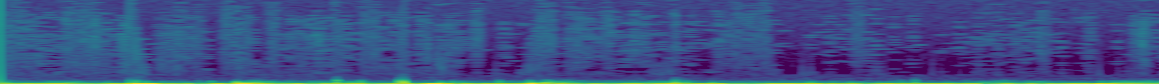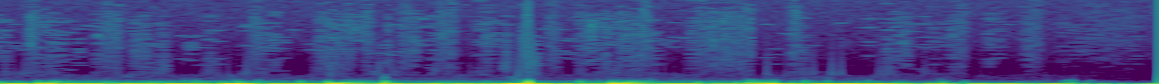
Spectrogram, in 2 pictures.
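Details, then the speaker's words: Horse with aortic insufficiency: slow heartbeat with a buzzing, kazoo-like diastolic decrescendo murmur after the second sound, from aortic valve fluttering as blood regurgitates; loudness does not indicate severity. "here's a diastolic decrescendo murmur in a horse with aortic insufficiency this murmur is readily audible because of the frequencies of sound involved the loudness of the murmur does not imply the severity of disease"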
